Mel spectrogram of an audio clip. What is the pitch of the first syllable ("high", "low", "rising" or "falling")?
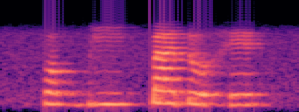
low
